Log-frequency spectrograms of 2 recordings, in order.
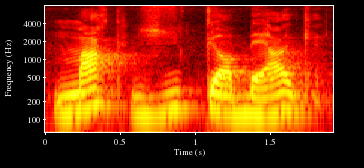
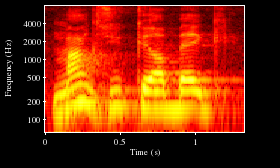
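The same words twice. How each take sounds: First: The name is said slowly and carefully. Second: The name is said quickly and carelessly. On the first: The speaker calls it right. "je vais m'atteler à bien prononcer son nom" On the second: The speaker calls it wrong. "désolé"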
